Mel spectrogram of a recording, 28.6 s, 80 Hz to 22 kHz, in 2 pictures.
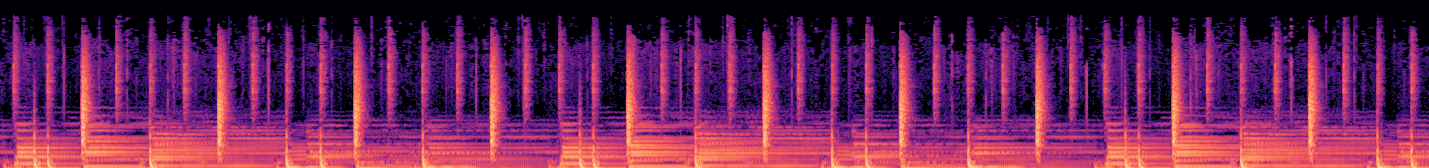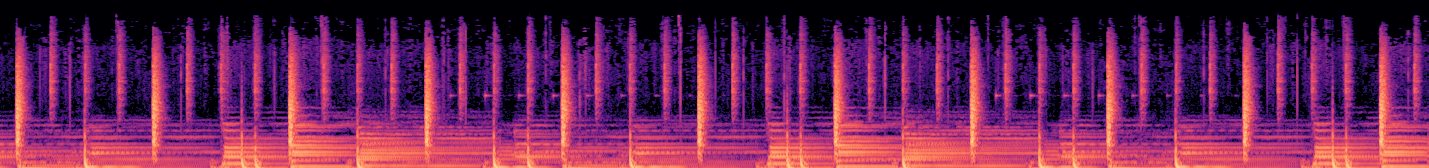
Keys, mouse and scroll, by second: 0.2-1.2 typing, 1.8 middle click, 3.3-3.7 typing, 4.7-5.4 scroll, 5.1-6.1 typing, 6.4 middle click, 8.3-8.7 typing, 10.5 middle click, 14.0-14.6 scroll up 1, 14.4-15.2 typing, 16.5 typing, 19.2 middle click, 21.0-22.0 typing, 23.1-24.0 typing.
